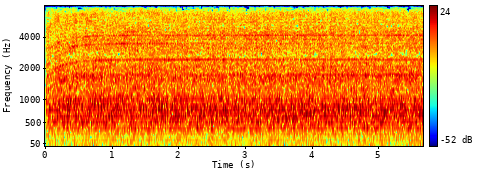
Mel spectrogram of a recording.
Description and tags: Vacuum Power
This is a small dirt devil vacuum set to high.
